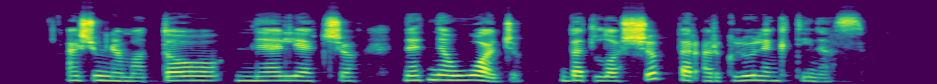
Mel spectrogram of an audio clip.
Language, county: Lithuanian, Šiauliai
